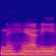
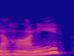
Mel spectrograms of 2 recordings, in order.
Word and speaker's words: Nahanni: And I've heard it pronounced both ways, Nahanni and Nahanni. I gravitate towards Nahanni, so that's just how I'm going to say it.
